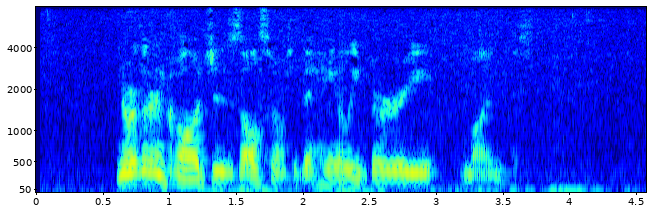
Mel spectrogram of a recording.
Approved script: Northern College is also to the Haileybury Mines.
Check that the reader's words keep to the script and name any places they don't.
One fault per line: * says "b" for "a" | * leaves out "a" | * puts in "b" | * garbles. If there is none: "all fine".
all fine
